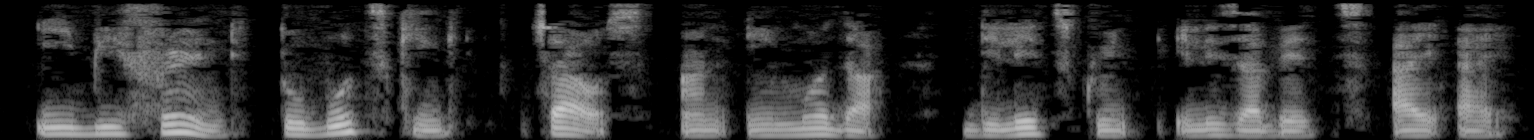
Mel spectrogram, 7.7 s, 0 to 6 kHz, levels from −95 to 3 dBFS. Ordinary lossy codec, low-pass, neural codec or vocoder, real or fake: MP3, 24 kbps; 5.4 kHz; none; real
